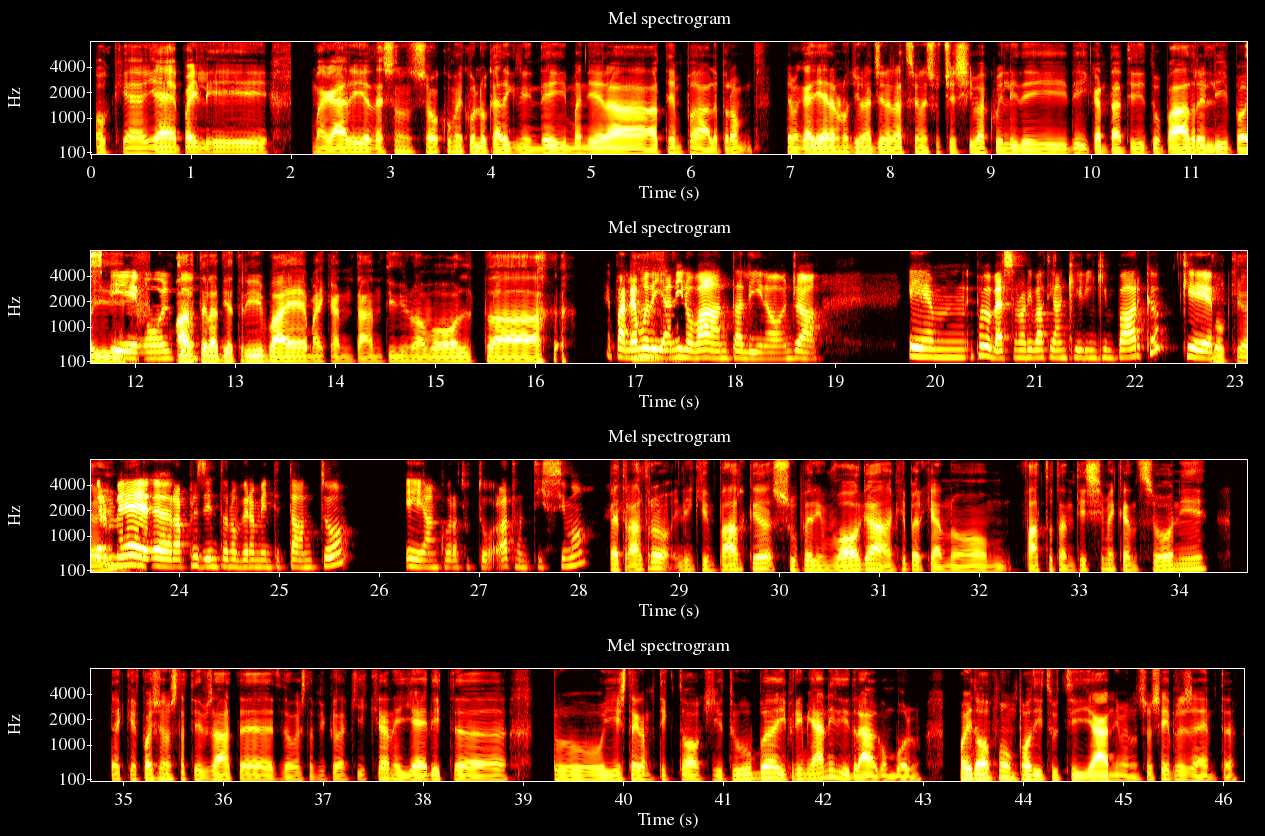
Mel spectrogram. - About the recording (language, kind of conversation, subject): Italian, podcast, Come sono cambiati i tuoi gusti musicali negli anni?
- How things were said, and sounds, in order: other background noise; chuckle; in English: "edit"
